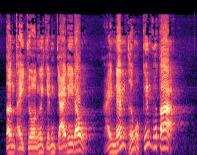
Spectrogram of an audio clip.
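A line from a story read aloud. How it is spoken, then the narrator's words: Roaring like hungry tiger. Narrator (Vietnamese): Long Điểu Kiếm Khách gầm như một con cọp đói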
